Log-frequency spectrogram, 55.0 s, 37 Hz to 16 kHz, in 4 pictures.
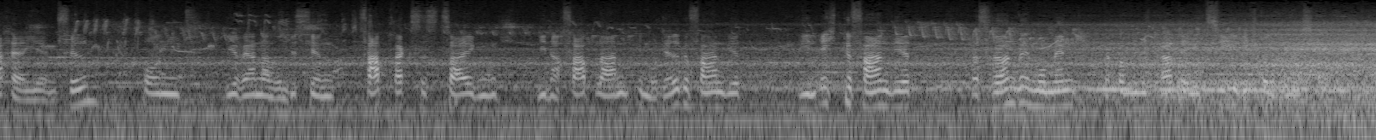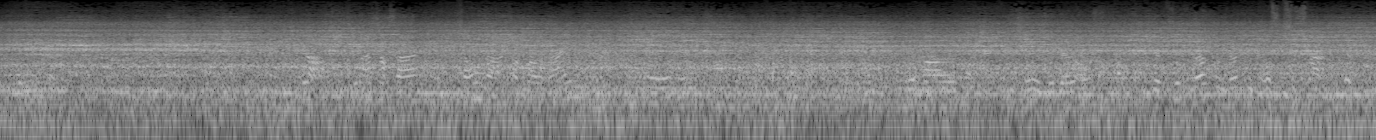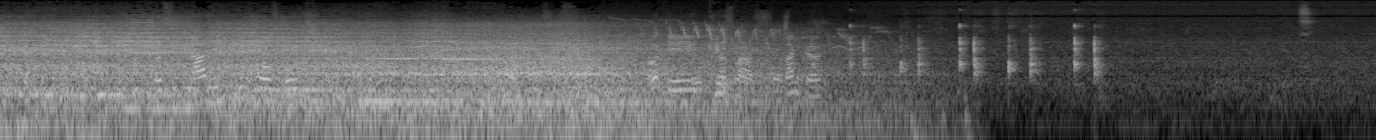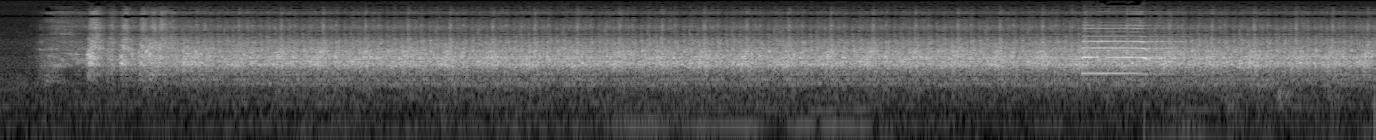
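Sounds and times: train rolling rumble: 0:00.0 - 0:37.4, 0:41.8 - 0:55.0.

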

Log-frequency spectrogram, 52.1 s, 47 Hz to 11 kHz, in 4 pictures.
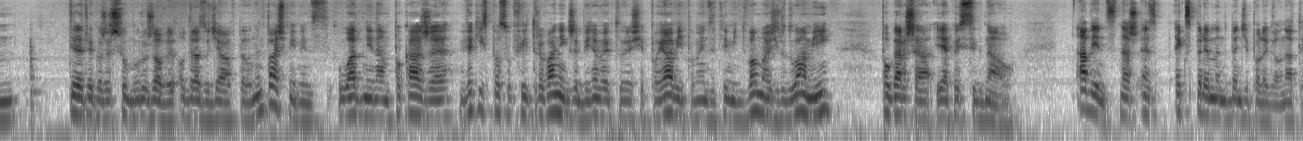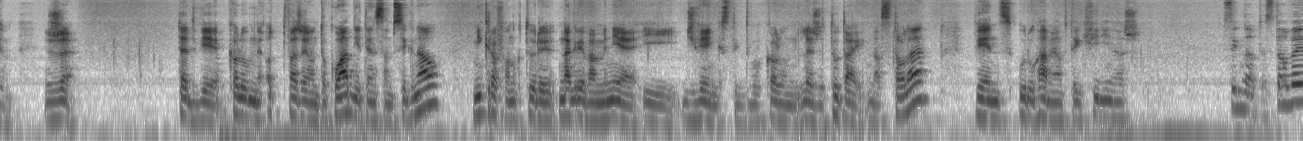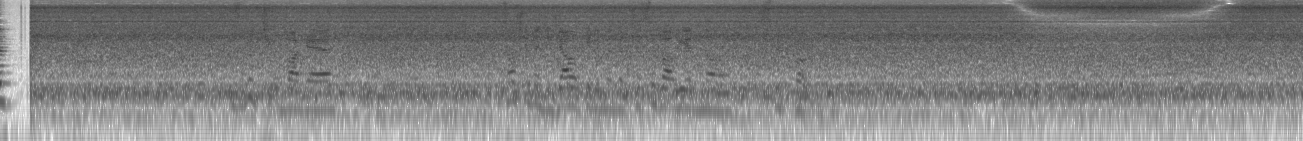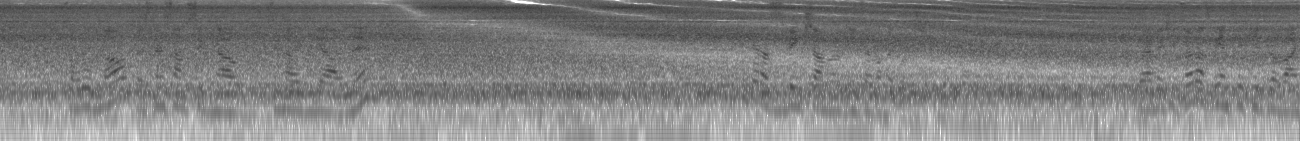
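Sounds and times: pink noise from loudspeakers: 0:00.0 - 0:10.2, 0:26.4 - 0:52.0.

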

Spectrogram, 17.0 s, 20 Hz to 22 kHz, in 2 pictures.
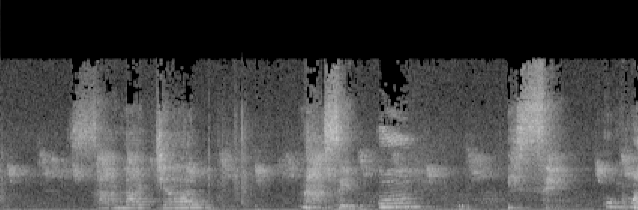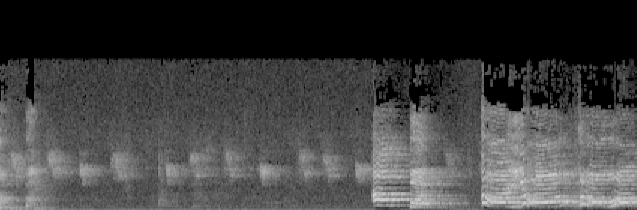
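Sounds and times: woman chanting poetry: 0:04.0 - 0:05.8.

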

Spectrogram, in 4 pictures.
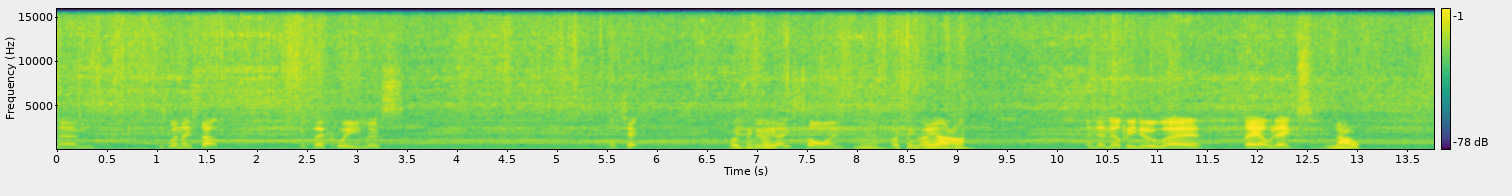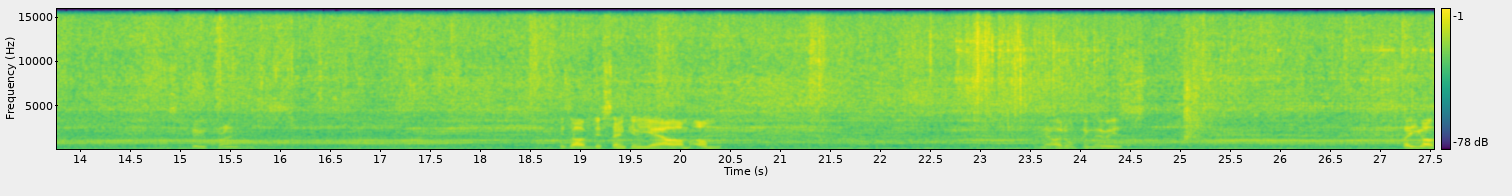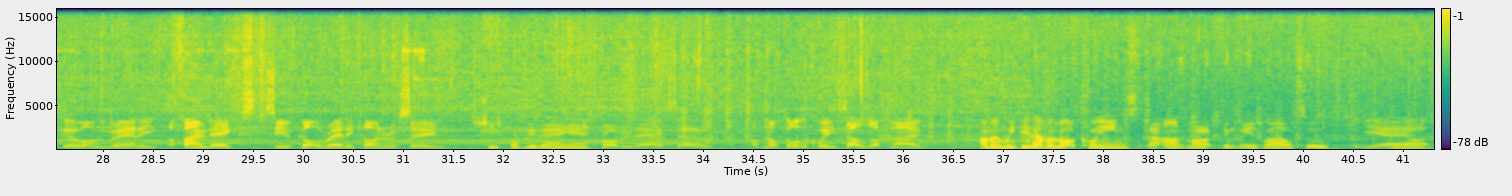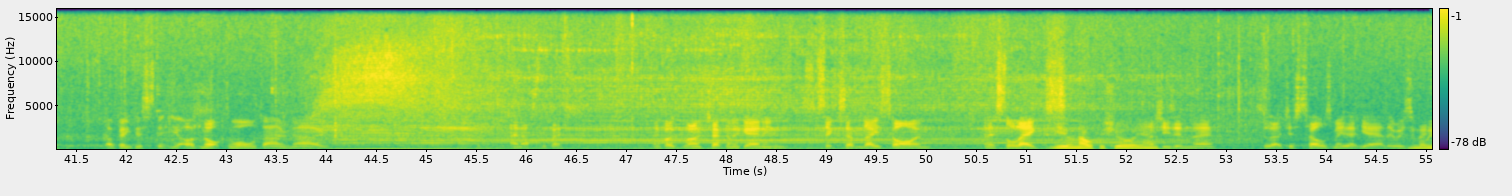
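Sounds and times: honeybees humming: 0:00.0 - 0:55.0.

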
